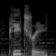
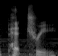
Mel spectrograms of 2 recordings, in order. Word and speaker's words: Petrie: version of the character pronounced his own last name Petrie with a long e like the dish.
